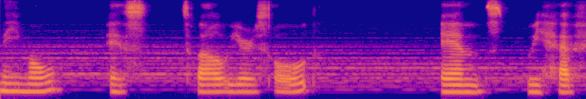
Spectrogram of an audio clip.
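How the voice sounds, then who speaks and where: Over music in the background, a woman speaks softly. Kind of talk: ASMR cat relaxation talk to camera. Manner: soft-spoken.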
